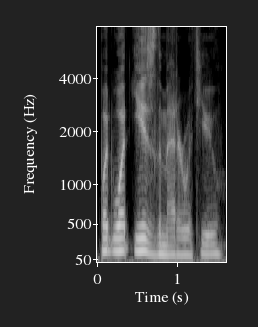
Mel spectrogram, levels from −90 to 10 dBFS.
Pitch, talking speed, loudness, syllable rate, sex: 130 Hz, 260 wpm, -18 LUFS, 5.5 syllables/s, male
